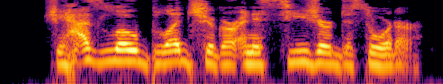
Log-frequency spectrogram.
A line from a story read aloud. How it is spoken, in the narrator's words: Zeke growled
